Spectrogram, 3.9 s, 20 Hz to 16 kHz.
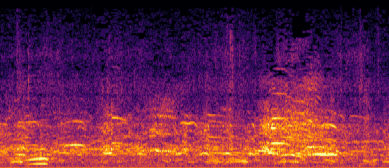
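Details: Geese and goslings at Virginia Lake in Reno, 2 May 2013, calling steadily: short, bent honks repeat every half second or so over a noisy wash of higher chatter.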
